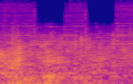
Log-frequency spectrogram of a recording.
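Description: Mechanical ratcheting and clicking sound effects, a dense rattle with bright bursts about every two-thirds of a second.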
